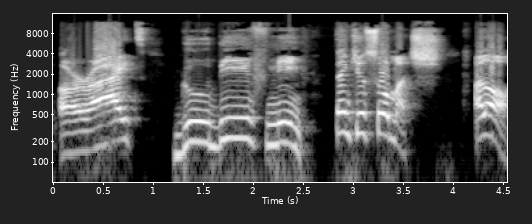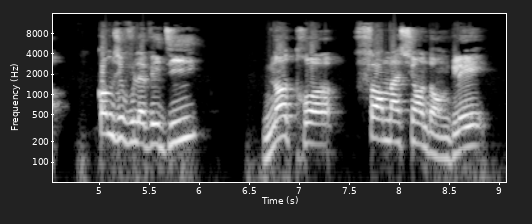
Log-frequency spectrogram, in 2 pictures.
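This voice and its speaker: Slow, high-voiced male language teacher. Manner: slow, drawn-out repetition drills with emphatic stress. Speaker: English teacher. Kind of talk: classroom-style language lesson.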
